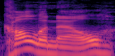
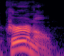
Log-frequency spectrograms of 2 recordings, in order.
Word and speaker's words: colonel: A colonel, which looks like colonel, I always thought to say it that way as a kid, and, you know, tried to learn better now. Pronounced colonel by English speakers, confusingly, it leads a column, which is why it's a colonel, or a colonel. Mispronounced, perhaps, a portion of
